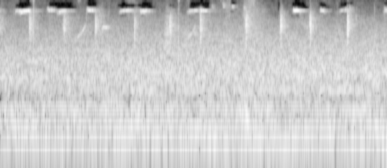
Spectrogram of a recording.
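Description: A small bird repeating short, very high chirps, about two or three a second, over a steady low outdoor background hum.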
